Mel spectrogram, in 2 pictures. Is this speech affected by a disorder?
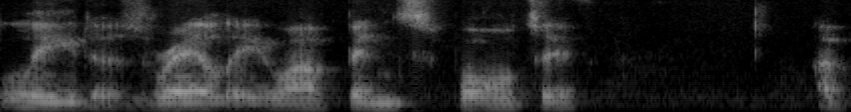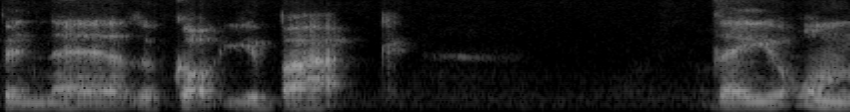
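Yes: motor neurone disease; terminal, no cure.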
